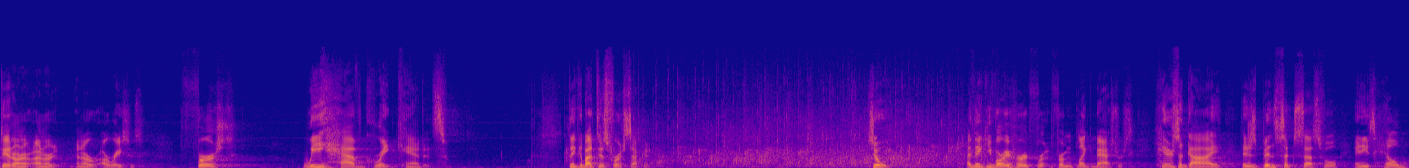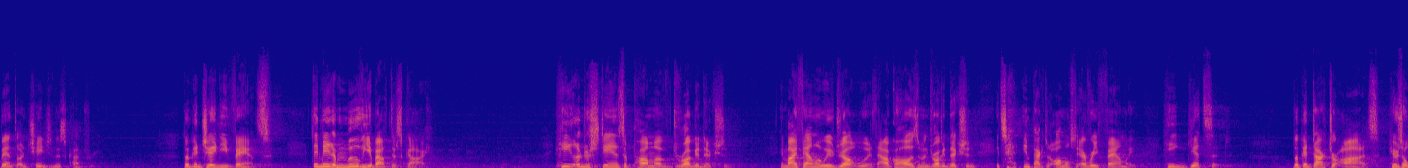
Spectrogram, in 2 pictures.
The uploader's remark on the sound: NatCon 3 Miami. Keynote address at the Miami National Conservatism Conference on September 11, 2022.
